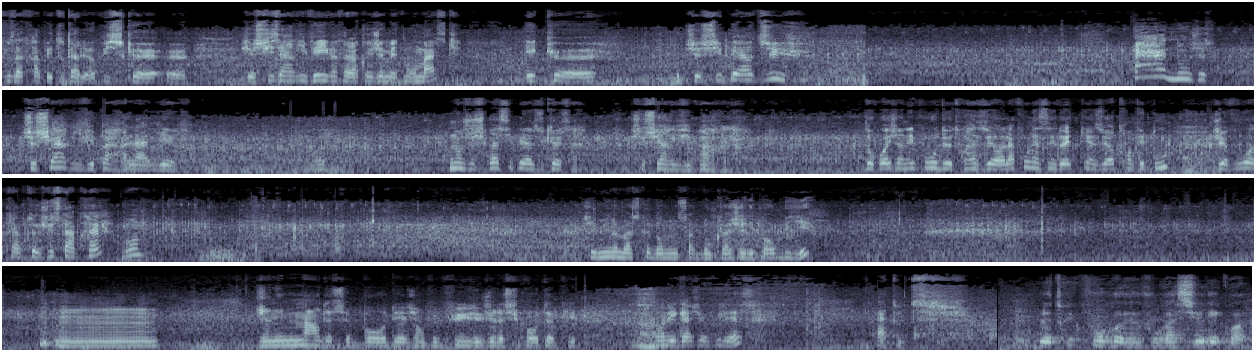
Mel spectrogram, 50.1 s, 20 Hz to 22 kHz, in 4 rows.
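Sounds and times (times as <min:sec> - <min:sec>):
road traffic rumble: 0:00.0 - 0:50.0
wind buffeting microphone: 0:03.7 - 0:07.1, 0:07.9 - 0:09.0, 0:09.6 - 0:11.3, 0:26.2 - 0:27.9, 0:29.9 - 0:30.8, 0:39.2 - 0:42.5.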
